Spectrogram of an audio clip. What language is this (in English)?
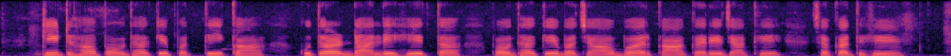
Chhattisgarhi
